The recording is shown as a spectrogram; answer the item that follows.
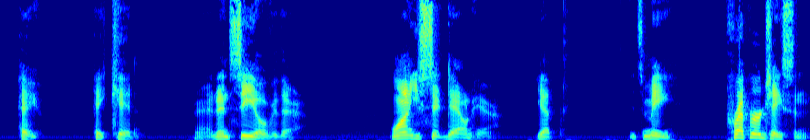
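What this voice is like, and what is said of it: Put-on character voice. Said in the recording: “I'm gonna stop doing the voice.”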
